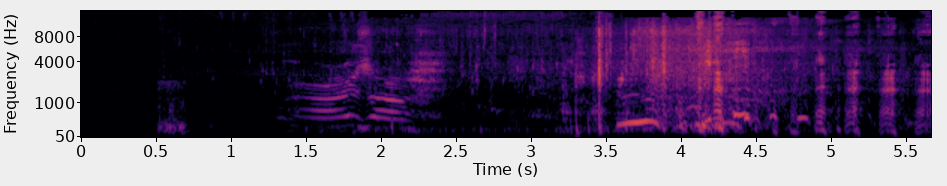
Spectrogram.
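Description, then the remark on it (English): Slowed-down, deep-pitched thuds of a caught gar banging against a boat hull, mixed with sloshing, splashing water and drawn-out, warbling slowed voices of what appear to be Japanese tourists, growing louder and busier toward the end. “Slow motion, fish banging into the boat.”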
